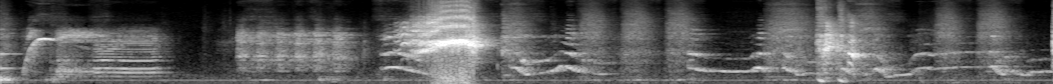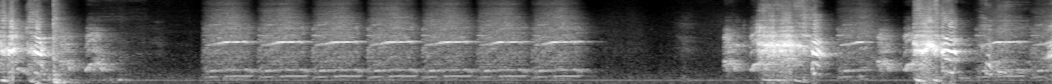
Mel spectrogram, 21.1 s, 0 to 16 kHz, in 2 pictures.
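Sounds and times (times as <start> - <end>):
robot toy whirring and buzzing: 12.6 - 16.5, 18.1 - 21.0.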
